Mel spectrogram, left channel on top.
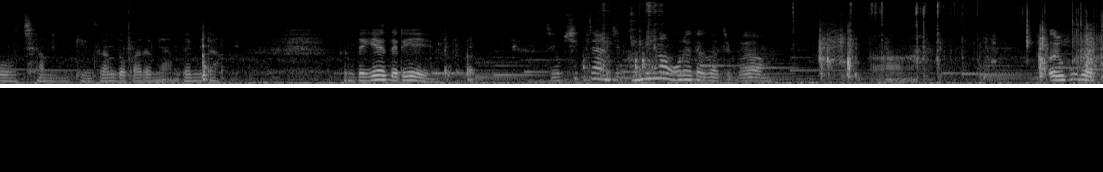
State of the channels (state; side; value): silent; right; 51 dB below the other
